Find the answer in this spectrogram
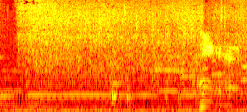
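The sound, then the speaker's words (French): Bacon sizzles steadily in a frying pan, a dense, continuous crackling hiss, fairly loud for the whole stretch, with a faint murmur of a voice beneath it. “tu vas voir, je vais te griller ton lard.”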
